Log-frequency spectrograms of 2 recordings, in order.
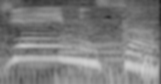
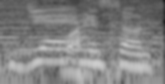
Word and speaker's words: Jameson: El Jameson, pronúncialo bien. – Jameson. – Yeah, baby. – Exactamente. – Ya se le pegó la lengua, ¿no? – No, porque es que así se pronuncia. Jameson.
